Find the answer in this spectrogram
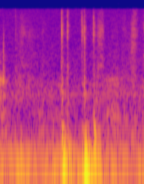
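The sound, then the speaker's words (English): A few quiet, irregular keystrokes tapping on a computer keyboard as someone pulls up NFL games for reference, with short clacky clicks and brief pauses between them and no voices. “Don't mind my typing.”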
